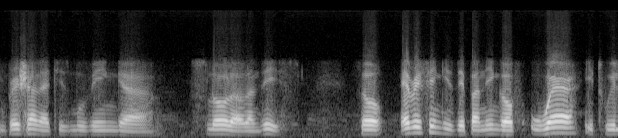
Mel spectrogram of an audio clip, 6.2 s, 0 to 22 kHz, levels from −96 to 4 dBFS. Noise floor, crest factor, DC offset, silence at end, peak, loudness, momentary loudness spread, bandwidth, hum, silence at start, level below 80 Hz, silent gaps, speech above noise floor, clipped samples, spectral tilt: -57 dBFS; 16 dB; under 0.1%; 0 s; -4 dBFS; -19 LUFS; 12 LU; 5 kHz; none; 0 s; -68 dBFS; none; 39 dB; under 0.1%; -7.5 dB/octave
